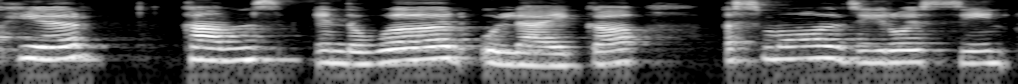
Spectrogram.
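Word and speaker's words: أولئك: That means you need to eliminate waw, the letter waw. Ulaika, as if there is no waw in between lam and hamza. So it's pronounced as ulaika. As you can see, there is no prolonging of ulaika. It's ulaika. You need to eliminate the sound of waw.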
